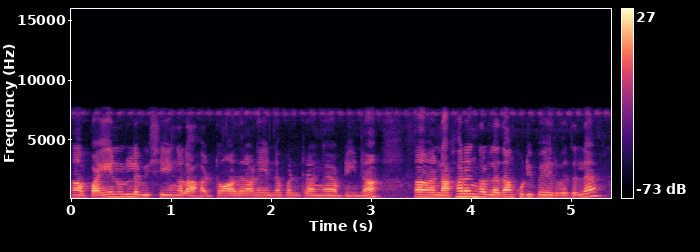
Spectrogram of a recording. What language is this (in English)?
Tamil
